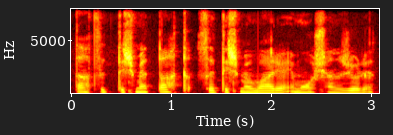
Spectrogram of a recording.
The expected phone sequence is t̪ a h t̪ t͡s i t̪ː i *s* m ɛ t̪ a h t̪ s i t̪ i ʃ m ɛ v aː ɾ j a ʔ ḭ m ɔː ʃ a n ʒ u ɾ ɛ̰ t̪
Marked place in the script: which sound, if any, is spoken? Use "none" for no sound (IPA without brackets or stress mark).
ʃ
